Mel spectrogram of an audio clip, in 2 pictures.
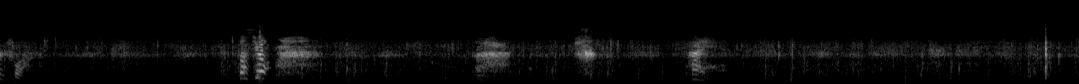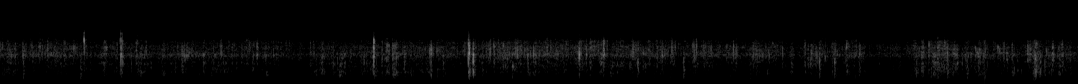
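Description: Bicycle tyres rumble and crunch over a rough dirt trail.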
